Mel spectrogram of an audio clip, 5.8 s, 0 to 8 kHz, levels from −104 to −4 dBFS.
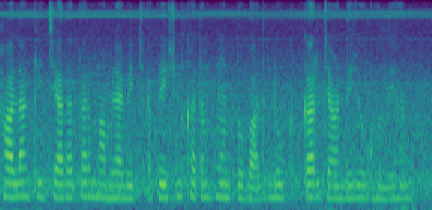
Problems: constant background noise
